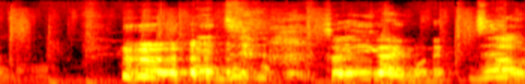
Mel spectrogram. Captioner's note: laughs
